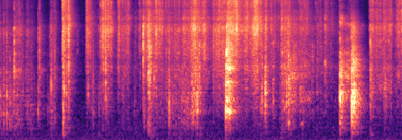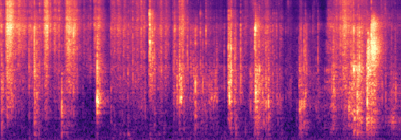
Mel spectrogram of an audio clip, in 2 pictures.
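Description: Packing wrap and cardboard rustling and crinkling as a keyboard and mouse are unpacked from their box, with scattered light clicks and knocks.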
